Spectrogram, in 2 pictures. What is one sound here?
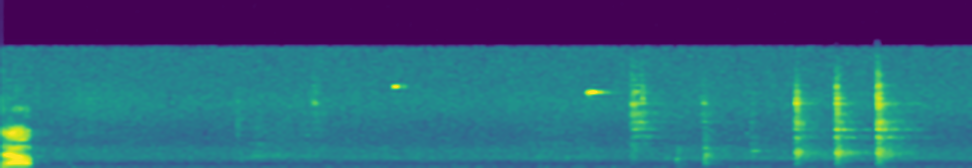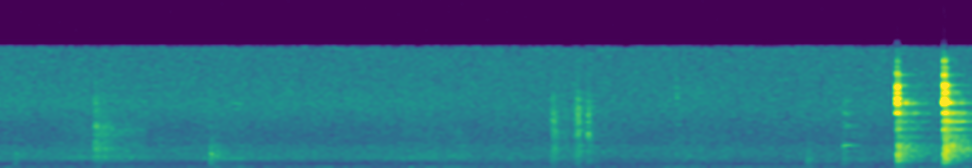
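A metal tool clicks and scrapes against hot glass.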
